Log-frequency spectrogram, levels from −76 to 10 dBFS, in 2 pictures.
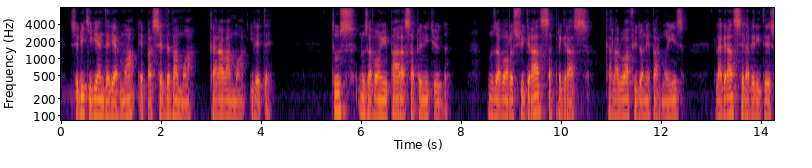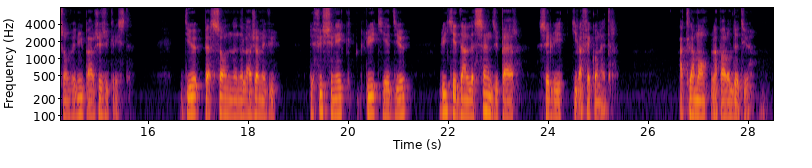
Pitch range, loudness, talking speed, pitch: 95-105 Hz, -20 LUFS, 160 wpm, 100 Hz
